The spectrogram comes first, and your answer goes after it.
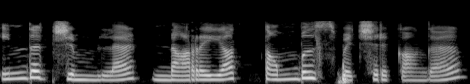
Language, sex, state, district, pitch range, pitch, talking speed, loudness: Tamil, female, Tamil Nadu, Nilgiris, 205-265 Hz, 225 Hz, 65 wpm, -16 LUFS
